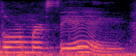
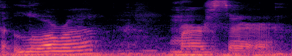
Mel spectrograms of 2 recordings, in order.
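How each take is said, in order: First: The surname ends with a 'see-ay' sound. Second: The surname ends with a 'ser' sound. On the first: The speaker calls it wrong. "I used to call it Laura Mercier" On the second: The speaker calls it right. "But it's actually not. It's Laura Mercer"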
